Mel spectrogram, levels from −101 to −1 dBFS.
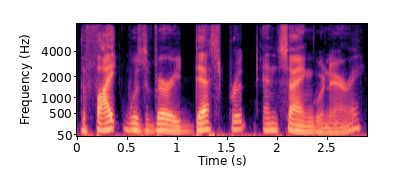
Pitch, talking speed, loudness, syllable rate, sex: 120 Hz, 145 wpm, -20 LUFS, 5.2 syllables/s, male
